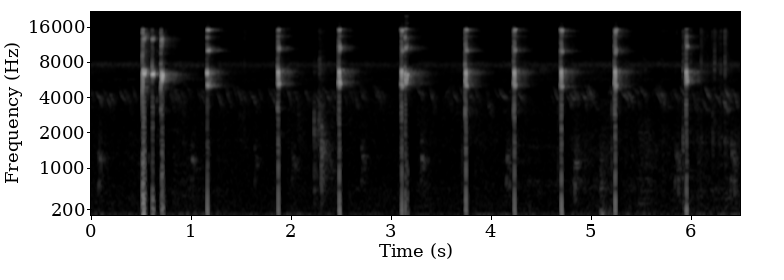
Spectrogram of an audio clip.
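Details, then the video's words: Lovebird, described as very vocal, giving sharp, shrill high chirps. They come singly or in quick doubles about every half second to second over a quiet background with faint low rumbling. "burung Lovebird super gacor abis"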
